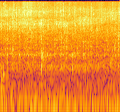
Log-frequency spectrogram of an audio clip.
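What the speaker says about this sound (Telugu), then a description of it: "ఇప్పుడు ఇది కొంచెం వేగిన తర్వాత ఇది ఇంత మాత్రం వేయించుకోండి" Bendakaya bajji masala frying in a pan just before tomato goes in, a steady dense sizzle holding even throughout without talk.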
